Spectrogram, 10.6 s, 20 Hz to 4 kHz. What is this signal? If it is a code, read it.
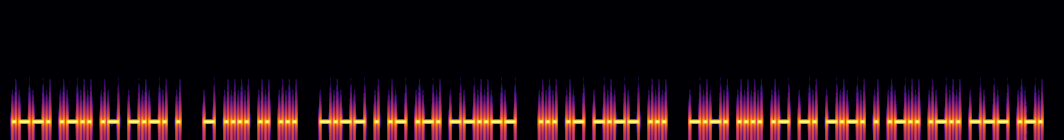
Morse code, heard as a keyed tone, about 36 wpm, 550 Hz. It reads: PLACE THIS YEAR, SAYS CHANCELLOR
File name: podcast / News headlines-1x-35x35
